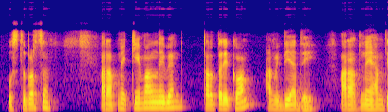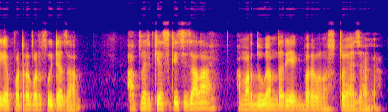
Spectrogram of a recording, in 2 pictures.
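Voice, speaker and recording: A man's voice: a little high, darkish tone, lightly acted. A man playing a harried, complaining village shopkeeper in a cartoon, with a Bangladeshi accent and a curt manner. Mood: irritated. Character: harried, irritable male village shopkeeper, the nephew. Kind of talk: amateur cartoon dialogue. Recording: muffled, dull lo-fi audio.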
